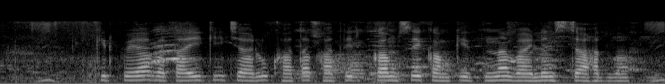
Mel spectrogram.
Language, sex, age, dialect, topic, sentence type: Bhojpuri, female, 25-30, Western, banking, statement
